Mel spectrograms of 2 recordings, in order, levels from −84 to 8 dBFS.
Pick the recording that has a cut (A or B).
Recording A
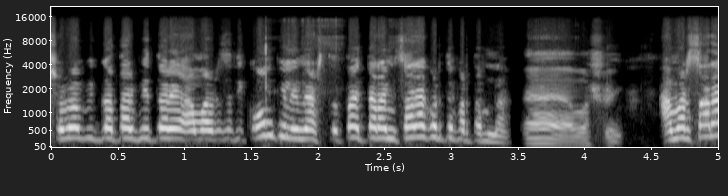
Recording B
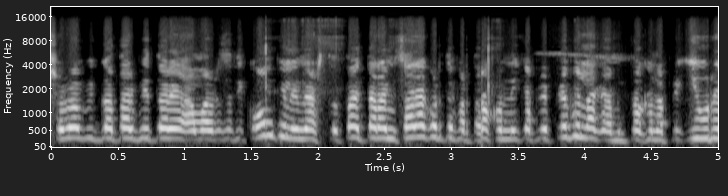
B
